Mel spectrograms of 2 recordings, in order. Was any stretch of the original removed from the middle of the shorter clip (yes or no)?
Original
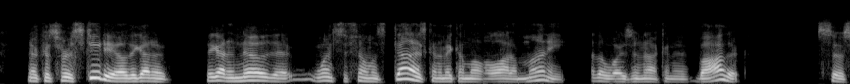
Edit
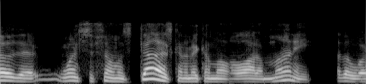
no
